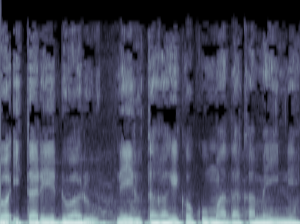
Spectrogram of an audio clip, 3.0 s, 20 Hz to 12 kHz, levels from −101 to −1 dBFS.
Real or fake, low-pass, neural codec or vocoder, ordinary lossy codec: real; 10.8 kHz; none; MP3, 48 kbps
